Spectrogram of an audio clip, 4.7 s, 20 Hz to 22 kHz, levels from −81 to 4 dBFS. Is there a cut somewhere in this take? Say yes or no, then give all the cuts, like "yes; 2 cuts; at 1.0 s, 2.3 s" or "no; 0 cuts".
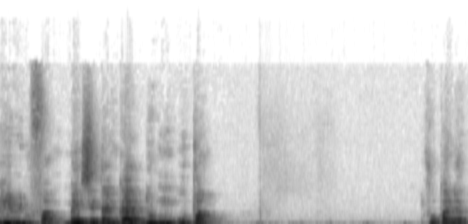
no; 0 cuts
